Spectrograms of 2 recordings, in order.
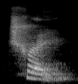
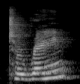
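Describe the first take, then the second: First: The t and r blend into a ch-like sound. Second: The t and r are separated by a vowel. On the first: The speaker calls it right. "more like a ch" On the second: The speaker calls it wrong. "So not terrain"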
